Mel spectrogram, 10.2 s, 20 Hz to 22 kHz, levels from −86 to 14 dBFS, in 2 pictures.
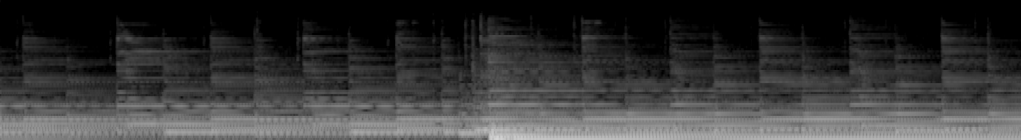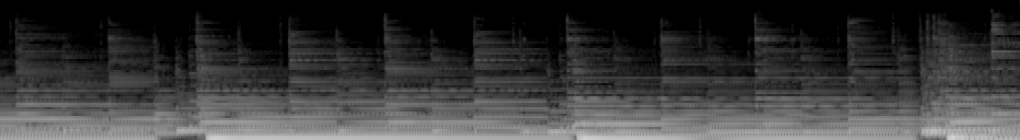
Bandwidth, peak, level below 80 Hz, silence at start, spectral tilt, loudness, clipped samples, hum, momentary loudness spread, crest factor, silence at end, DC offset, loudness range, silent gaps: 8.4 kHz; -2 dBFS; -22 dBFS; 0 s; -9.5 dB/octave; -22 LUFS; under 0.1%; none; 12 LU; 18 dB; 0 s; 0.1%; 3 LU; none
